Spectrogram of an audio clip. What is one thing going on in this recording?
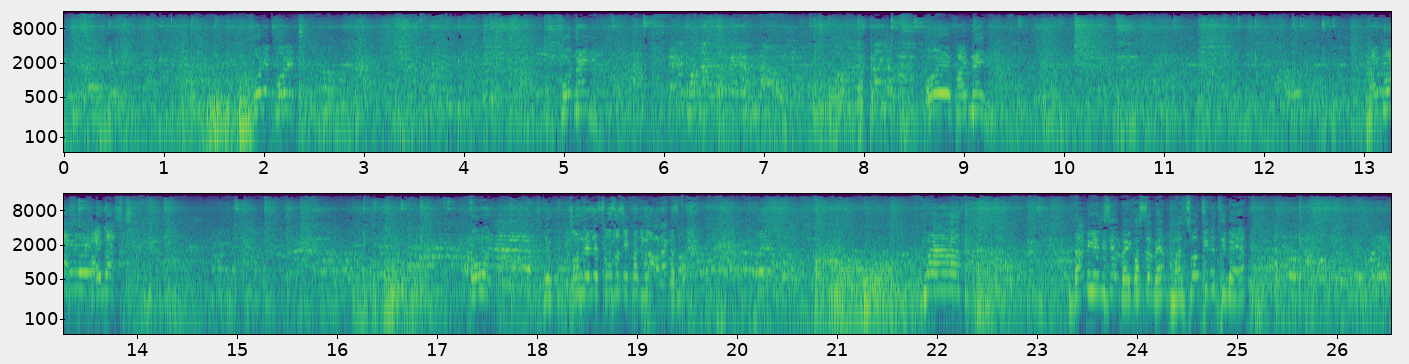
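A ping pong ball clicks back and forth on a table and paddles.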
